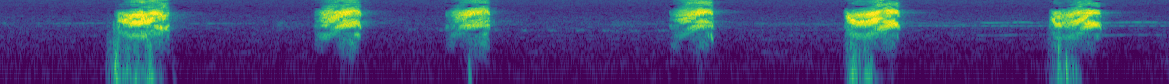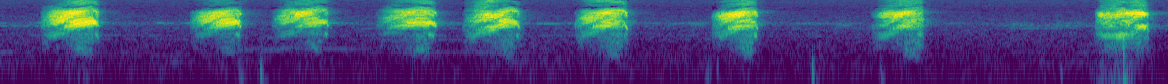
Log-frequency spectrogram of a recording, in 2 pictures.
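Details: Tiểu mi đất bird distress call used for trapping: rasping screech notes, first spaced, then speeding into a rapid burst, with a few sharp knocks.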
